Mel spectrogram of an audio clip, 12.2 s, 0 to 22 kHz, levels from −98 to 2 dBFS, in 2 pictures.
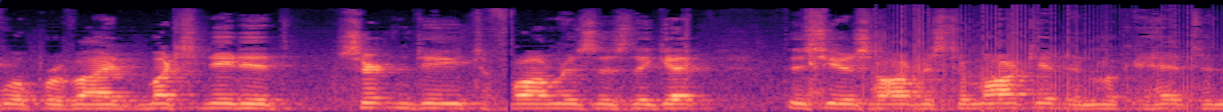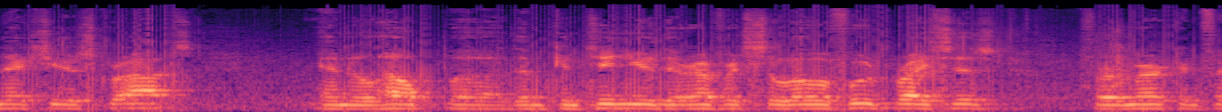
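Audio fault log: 2.53 s, gap at a join of encoded pieces: A silence of about 19 ms cuts into continuous sound. Two separately encoded pieces meet here untrimmed. Encoder start delay and end padding remain. The codec smears the edges, and the sound resumes where it stopped.
4.27 to 12.23 s, buffer tearing: A robotic buzz near 46.9 Hz runs to the end, which fits a 1024-sample buffer. Writer and reader have slipped. A small slice of each buffer replays audio from roughly a tenth of a second earlier, with hard joins.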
